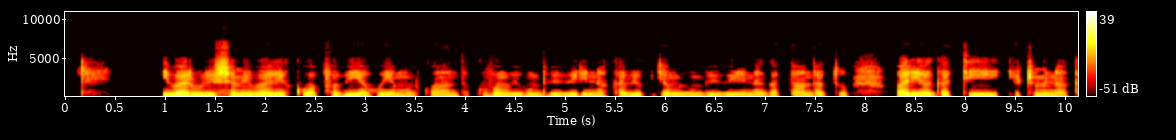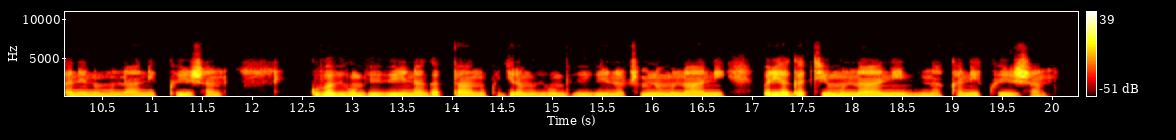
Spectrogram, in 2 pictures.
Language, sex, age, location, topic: Kinyarwanda, female, 25-35, Kigali, health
